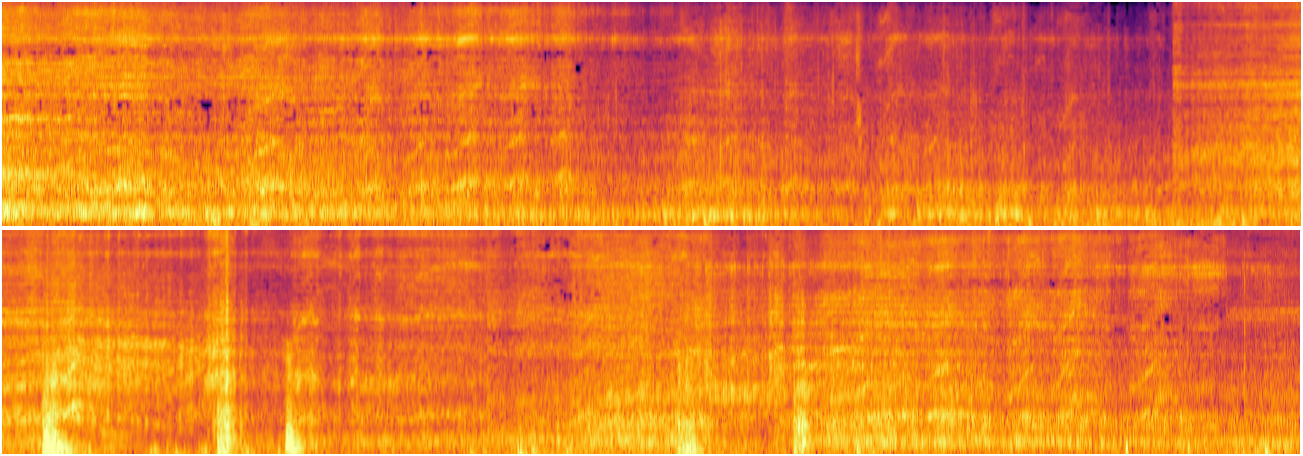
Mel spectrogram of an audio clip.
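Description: Traxxas X-Maxx electric RC monster truck driving on dry dirt, its motor whine rising and falling with the throttle over tyre scrabble. About ten seconds in there is a sharp, loud thump as the truck hits the ramp or lands, followed by a few lighter knocks.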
